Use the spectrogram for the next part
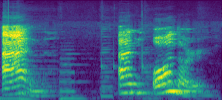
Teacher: the word hourglass honor starts with a consonant letter h but when we pronounce the word honor we cannot hear the sound of h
